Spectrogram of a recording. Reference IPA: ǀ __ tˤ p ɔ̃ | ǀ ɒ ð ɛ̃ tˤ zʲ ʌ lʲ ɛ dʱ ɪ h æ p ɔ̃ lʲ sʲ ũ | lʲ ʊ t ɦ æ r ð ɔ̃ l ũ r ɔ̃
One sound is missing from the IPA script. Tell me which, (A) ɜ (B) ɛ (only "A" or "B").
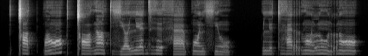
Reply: A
